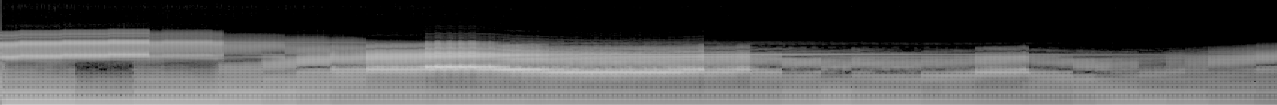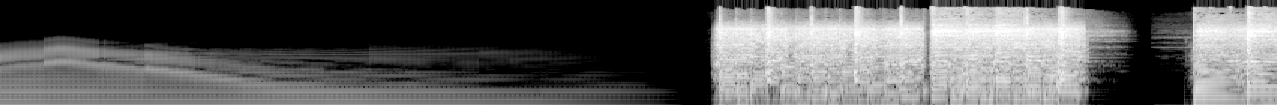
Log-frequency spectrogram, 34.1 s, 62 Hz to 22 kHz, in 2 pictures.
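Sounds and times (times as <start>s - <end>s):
sweeping synthesizer tone: 0.0s - 24.3s
low synthesizer drone: 0.0s - 25.6s.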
